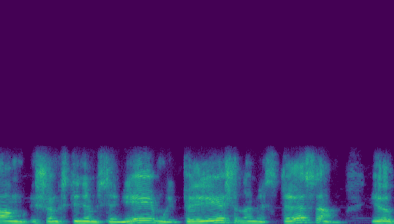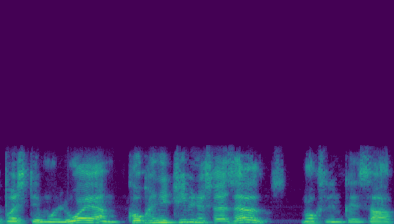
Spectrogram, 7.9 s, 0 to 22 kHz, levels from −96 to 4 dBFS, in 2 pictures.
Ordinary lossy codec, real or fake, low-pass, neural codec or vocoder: Opus, 24 kbps; real; 7.2 kHz; none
